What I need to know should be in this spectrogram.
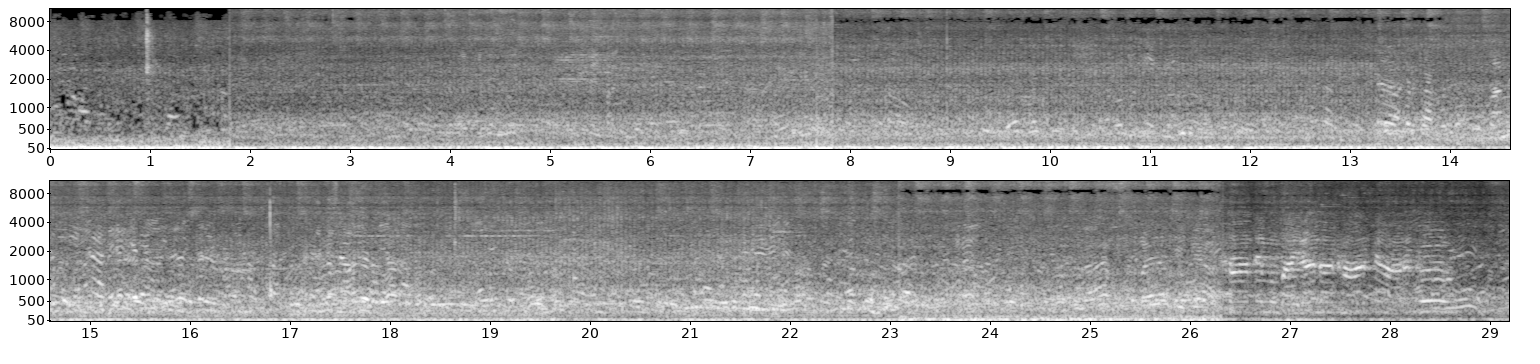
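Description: A large crowd of men chatters and calls out loudly all around, outdoors.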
